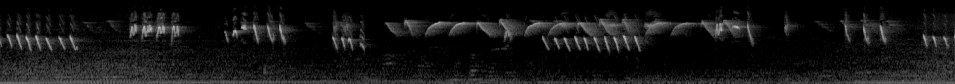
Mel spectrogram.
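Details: Lure song of an actively singing Javan bush lark, played to get a stalled bird singing: quick rattling series of sharp high notes alternating with a run of slurred descending whistles, over a low steady hum.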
